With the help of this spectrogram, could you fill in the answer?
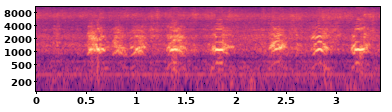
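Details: Male Yorkshire Terrier indoors, barking agitatedly at a vacuum or computer as dust is blown out. Quick, high yappy barks come about twice a second over a steady hiss.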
